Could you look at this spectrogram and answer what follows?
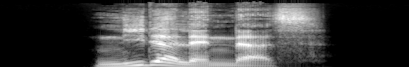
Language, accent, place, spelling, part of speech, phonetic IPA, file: German, Germany, Berlin, Niederländers, noun, [ˈniːdɐˌlɛndɐs], De-Niederländers.ogg
- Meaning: genitive singular of Niederländer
